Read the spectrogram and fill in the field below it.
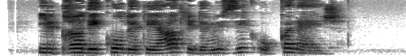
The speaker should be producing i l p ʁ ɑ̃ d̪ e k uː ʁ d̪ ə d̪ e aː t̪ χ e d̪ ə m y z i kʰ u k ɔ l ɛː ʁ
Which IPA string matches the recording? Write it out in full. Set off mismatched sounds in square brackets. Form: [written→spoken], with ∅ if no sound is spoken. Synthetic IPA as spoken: i l p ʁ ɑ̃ d̪ e k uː ʁ d̪ ə [d̪→t̪] e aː t̪ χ e d̪ ə m y z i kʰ [u→o] k ɔ l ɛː [ʁ→ʒ]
